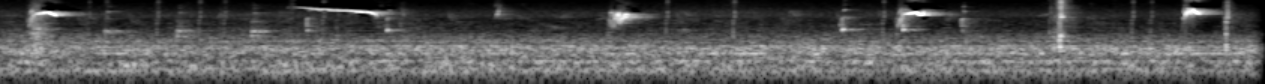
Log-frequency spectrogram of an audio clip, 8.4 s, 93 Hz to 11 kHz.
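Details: Cape wagtail at Ogies, Mpumalanga, South Africa, captured on a Nikon P1000: a string of sharp, high whistled notes and falling slurs, spaced about a second apart, with a soft murmur of low background noise.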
